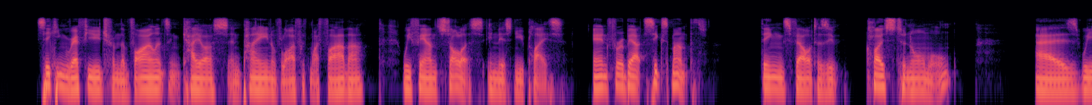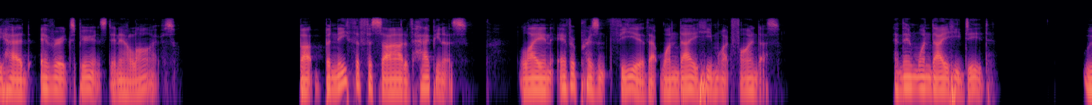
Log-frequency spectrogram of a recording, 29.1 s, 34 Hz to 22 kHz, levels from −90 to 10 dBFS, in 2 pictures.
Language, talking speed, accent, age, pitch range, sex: English, 135 wpm, Australian, 30-49, 80-95 Hz, male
